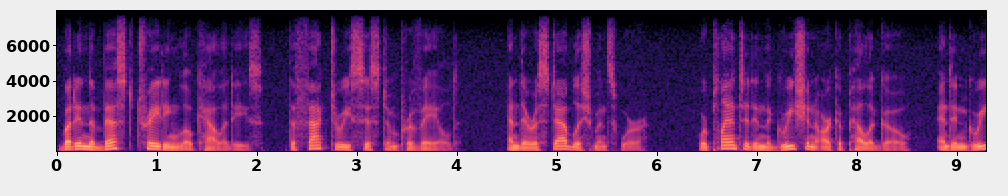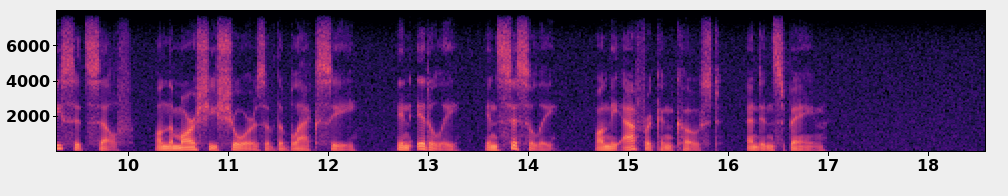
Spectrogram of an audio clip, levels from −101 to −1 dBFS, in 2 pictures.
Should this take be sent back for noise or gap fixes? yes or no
no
